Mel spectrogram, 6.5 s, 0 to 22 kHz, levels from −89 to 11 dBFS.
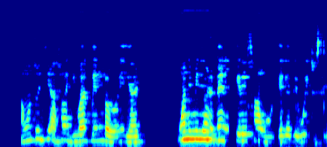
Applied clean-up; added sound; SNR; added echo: none; none; none; none.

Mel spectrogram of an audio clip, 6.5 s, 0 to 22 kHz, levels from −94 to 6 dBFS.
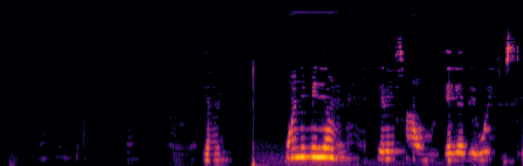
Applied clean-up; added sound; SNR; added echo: neural mask model DeepFilterNet 3.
